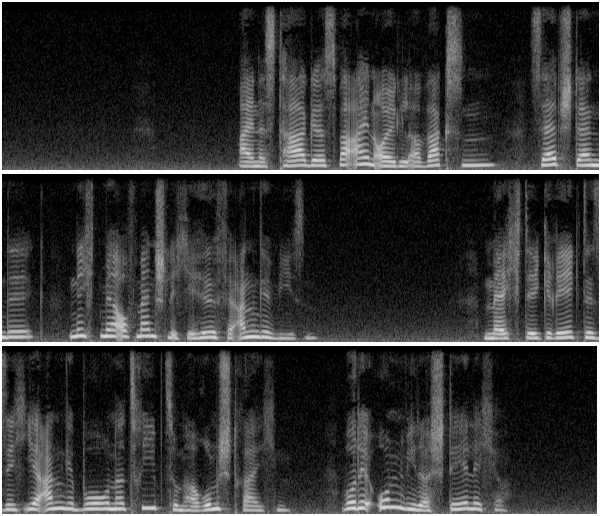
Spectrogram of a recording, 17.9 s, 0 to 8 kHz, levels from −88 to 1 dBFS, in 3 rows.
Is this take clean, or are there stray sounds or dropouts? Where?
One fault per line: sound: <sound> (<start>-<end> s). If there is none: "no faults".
no faults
